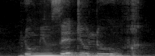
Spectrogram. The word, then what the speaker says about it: le musée du Louvre: Paris is known for its attractions, and here is how you pronounce them in French. La Tour Eiffel, le musée du Louvre, la Seine, la cathédrale Notre-Dame, Jardin du Luxembourg, Arc de Triomphe, Montmartre et Sacré-Cœur, Centre Pompidou.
